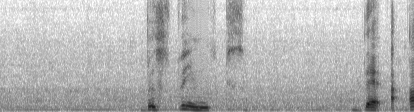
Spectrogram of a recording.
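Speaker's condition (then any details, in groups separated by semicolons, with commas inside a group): Spinal neurosarcoidosis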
